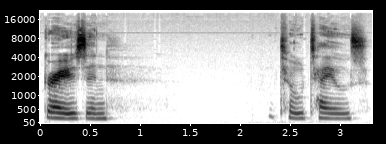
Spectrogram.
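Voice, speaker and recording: A woman's voice: on the low side, monotone, extremely slow, background noise. A young British woman giving casual reaction commentary on a show as she watches. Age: young adult. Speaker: reaction host.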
